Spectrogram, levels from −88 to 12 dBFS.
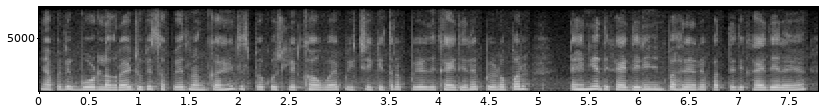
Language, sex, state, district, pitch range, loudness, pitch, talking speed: Hindi, female, Bihar, Saharsa, 205-220 Hz, -17 LUFS, 210 Hz, 305 wpm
